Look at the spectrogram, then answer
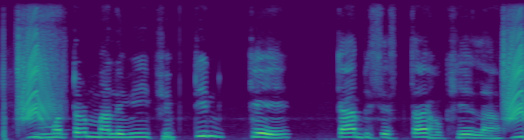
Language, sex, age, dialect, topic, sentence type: Bhojpuri, male, 18-24, Southern / Standard, agriculture, question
